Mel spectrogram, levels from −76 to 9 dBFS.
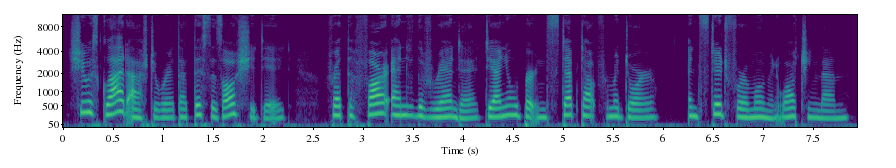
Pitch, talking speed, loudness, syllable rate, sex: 215 Hz, 240 wpm, -21 LUFS, 5.7 syllables/s, female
